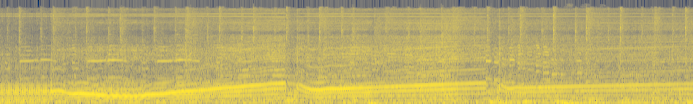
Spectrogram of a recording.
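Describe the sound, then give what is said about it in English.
A car engine revs hard, its pitch climbing steadily, dropping at two gear shifts, then climbing again. It stays loud and continuous throughout, with no one talking. “This car is nutso.”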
